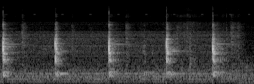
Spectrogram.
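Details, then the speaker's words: Antique cuckoo clock, before repair, swung to the right with beat numbers increasing: sharp ticks about every half second, uneven spacing and loudness, tick and tock not matching; clearly out of beat. "I'm going to swing it to the right you'll see the numbers increasing and start to hear an audible difference clearly out of beat"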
